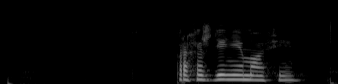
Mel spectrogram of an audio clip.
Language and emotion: Russian, neutral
